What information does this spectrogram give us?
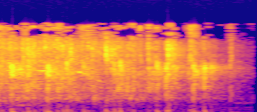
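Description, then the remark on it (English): A crowd claps together in steady, dense applause that holds at an even level for a few seconds, muted, with no voices over it. “As a clap offering, because they're, we honor those.”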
